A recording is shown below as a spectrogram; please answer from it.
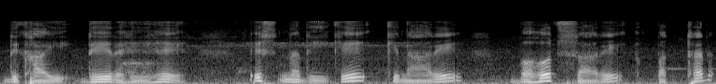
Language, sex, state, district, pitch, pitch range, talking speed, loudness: Hindi, male, Madhya Pradesh, Dhar, 100 Hz, 90-115 Hz, 90 wpm, -18 LUFS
